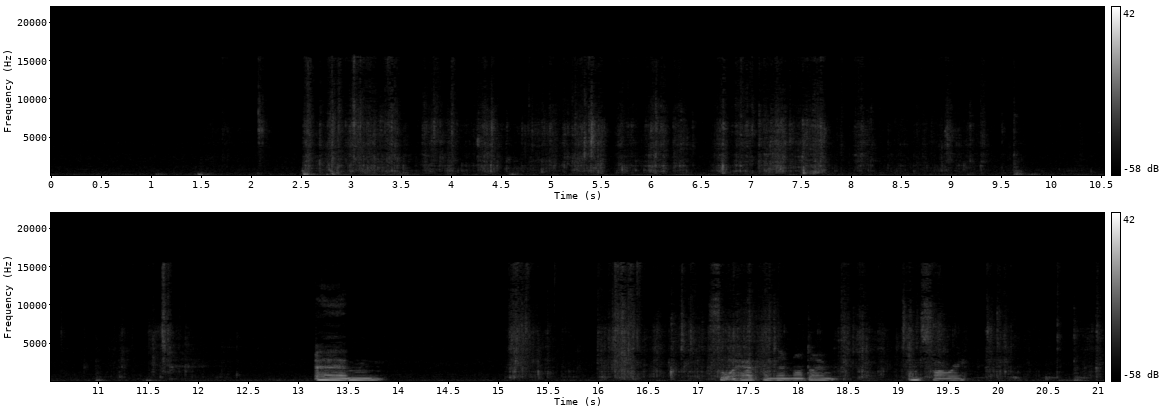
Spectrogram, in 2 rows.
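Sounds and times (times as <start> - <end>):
paper packets rustling: 2.5 - 9.7, 15.1 - 21.0.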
